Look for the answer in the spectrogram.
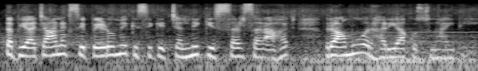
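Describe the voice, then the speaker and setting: A woman's voice: medium pitch, fairly even intonation, normal speed, background noise. A woman giving scripted narration of a horror story.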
